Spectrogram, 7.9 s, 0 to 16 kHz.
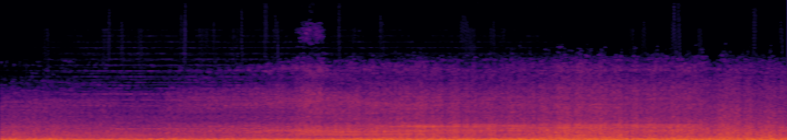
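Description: A 2017 Yamaha MT-07 motorcycle at full throttle, its engine a loud, continuous, close droning roar with a slowly rising pitch under heavy wind rush, steady throughout with no talking.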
